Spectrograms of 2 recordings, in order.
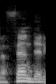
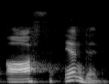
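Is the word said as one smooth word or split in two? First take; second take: smooth; split. First: The word is said normally as one smooth word. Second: The word is split into 'off' and 'ended'.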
